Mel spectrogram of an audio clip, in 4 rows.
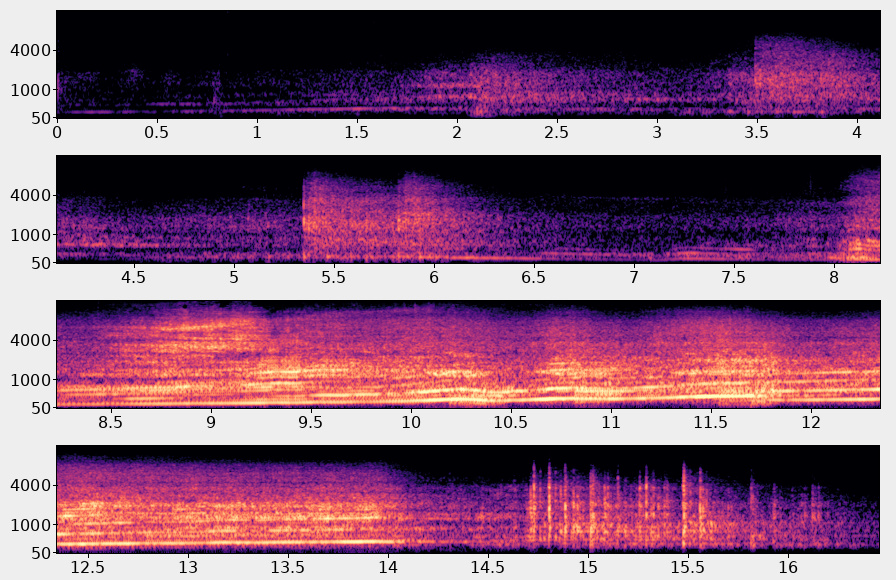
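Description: A McLaren supercar's twin-turbo V8 is heard approaching while accelerating, its note climbing through gear changes. It is loudest as it drives past about eight seconds in, then the pitch climbs as it pulls away, with a burst of crackles near the end.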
